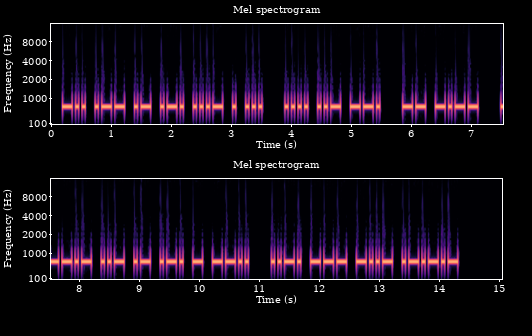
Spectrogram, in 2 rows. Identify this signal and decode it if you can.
Morse code, heard as a keyed tone, about 22 wpm, 700 Hz. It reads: DWARVES HUG MY QUARTZ FOX.
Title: Pangram Challenge v2 - 22wpm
